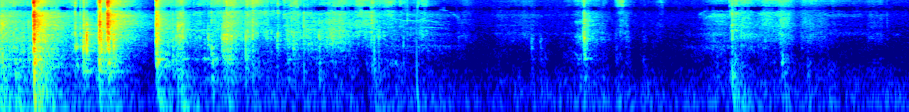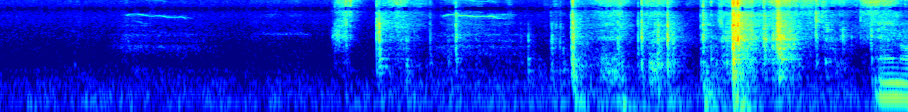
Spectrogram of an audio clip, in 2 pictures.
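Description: A paper trimmer's scoring blade slides diagonally across card stock in a few short scraping and clicking strokes, with near-silent gaps in between.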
